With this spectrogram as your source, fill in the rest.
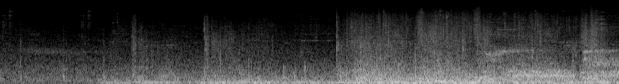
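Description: A large creature roars.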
